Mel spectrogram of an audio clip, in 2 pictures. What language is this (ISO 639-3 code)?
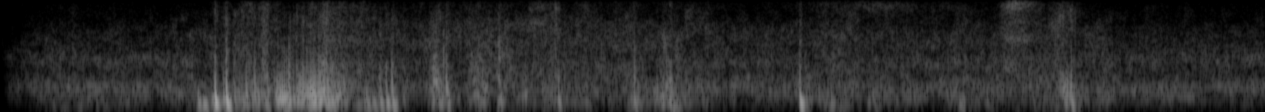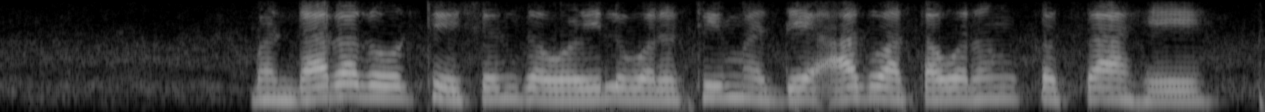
mar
